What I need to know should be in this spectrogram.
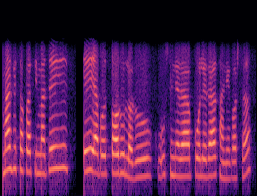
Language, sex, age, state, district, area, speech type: Nepali, female, 30-45, West Bengal, Jalpaiguri, rural, conversation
